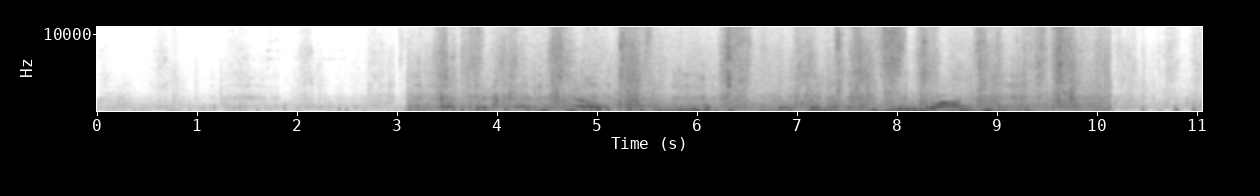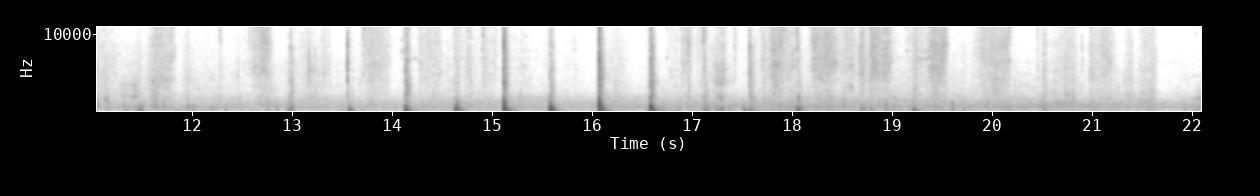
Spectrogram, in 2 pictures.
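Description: Footsteps through deep snow and then onto a hard porch, ending in a run of sharp steps about half a second apart. A louder stretch of rustling noise comes a few seconds in and lasts several seconds.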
